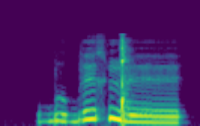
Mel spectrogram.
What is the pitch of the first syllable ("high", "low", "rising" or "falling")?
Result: low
